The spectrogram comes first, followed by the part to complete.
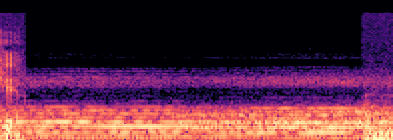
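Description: Background music in a pause of the narration: a slow, chant-like piece with steady held notes.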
